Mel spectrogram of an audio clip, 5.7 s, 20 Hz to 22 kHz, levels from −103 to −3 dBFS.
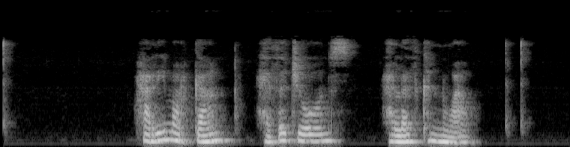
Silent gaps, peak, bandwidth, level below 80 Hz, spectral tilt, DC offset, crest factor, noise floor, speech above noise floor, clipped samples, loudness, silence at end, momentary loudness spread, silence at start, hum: none; -10 dBFS; 7.6 kHz; -66 dBFS; -7.5 dB/octave; under 0.1%; 18 dB; -79 dBFS; 53 dB; under 0.1%; -27 LUFS; 0.5 s; 19 LU; 1.35 s; none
